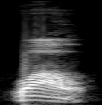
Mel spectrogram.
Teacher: ওয়াও উচ্চারণ করার সময় দেখবেন আপনার দুই ঠোট গুল করিয়া আমাদেরকে ওয়াও উচ্চারণ করিতে হয়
